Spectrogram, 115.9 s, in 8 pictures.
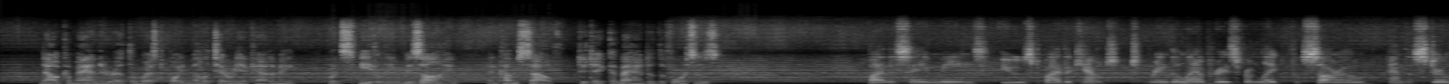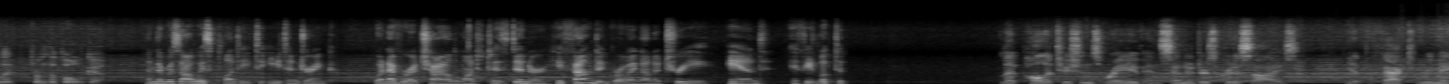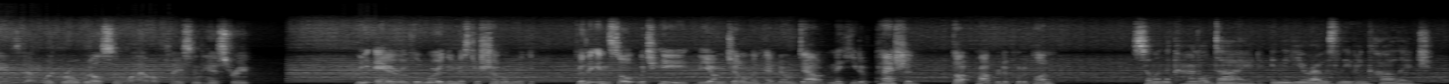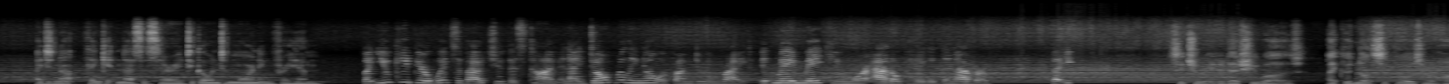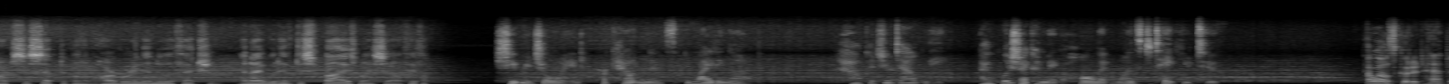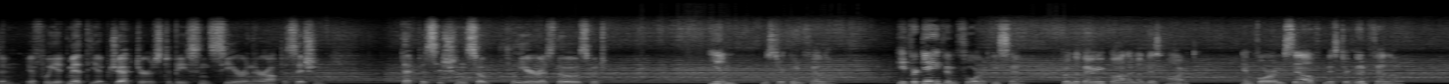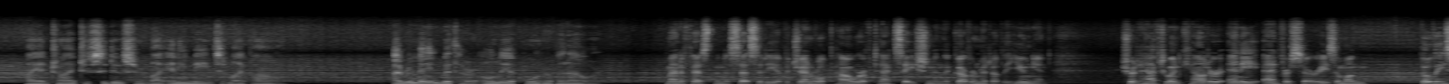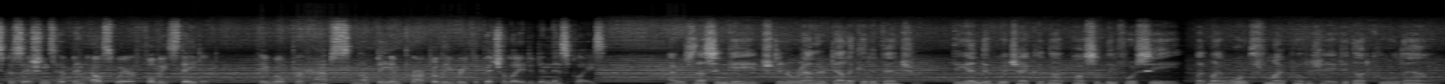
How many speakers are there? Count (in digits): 10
